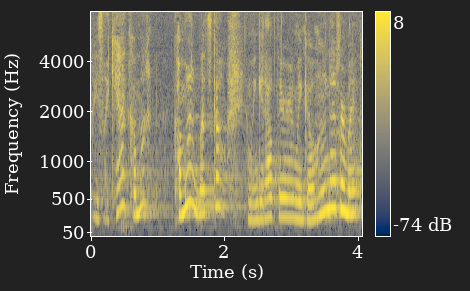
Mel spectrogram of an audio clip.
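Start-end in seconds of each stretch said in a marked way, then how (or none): 0.4-2.0 high, upbeat coaxing; eager encouragement. Acted. Jesus eagerly beckons them out. 3.3-4.0 nervous backing out. Acted. Timid follower backs out of walking.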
